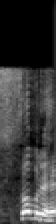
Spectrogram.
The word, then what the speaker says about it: صبر: صبر ہیں سوچ رہے ہو, لوگ تو یہ کہتے ہیں صبر سے کام لو, وہ غلط کہتے ہیں. جی جناب جواب بالکل درست ہے, اس کا صحیح تلفظ صبر ہے.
